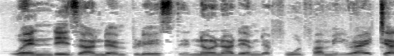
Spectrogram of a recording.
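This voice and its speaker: With a Jamaican accent, a man talks at a fairly slow pace. His pitch sits fairly low. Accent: Jamaican, patois. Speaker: YouTube vlogger, country cook. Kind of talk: casual cooking vlog.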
